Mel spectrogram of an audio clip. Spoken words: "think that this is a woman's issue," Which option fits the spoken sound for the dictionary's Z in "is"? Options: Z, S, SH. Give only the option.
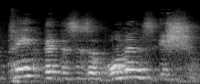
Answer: Z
